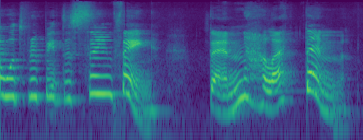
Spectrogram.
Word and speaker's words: tenhleten: Tenhleten. One word, tenhleten pán. This man here, or this one man. Tenhleten. I wrote it in a weird way, but we would spell it as a normal word.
